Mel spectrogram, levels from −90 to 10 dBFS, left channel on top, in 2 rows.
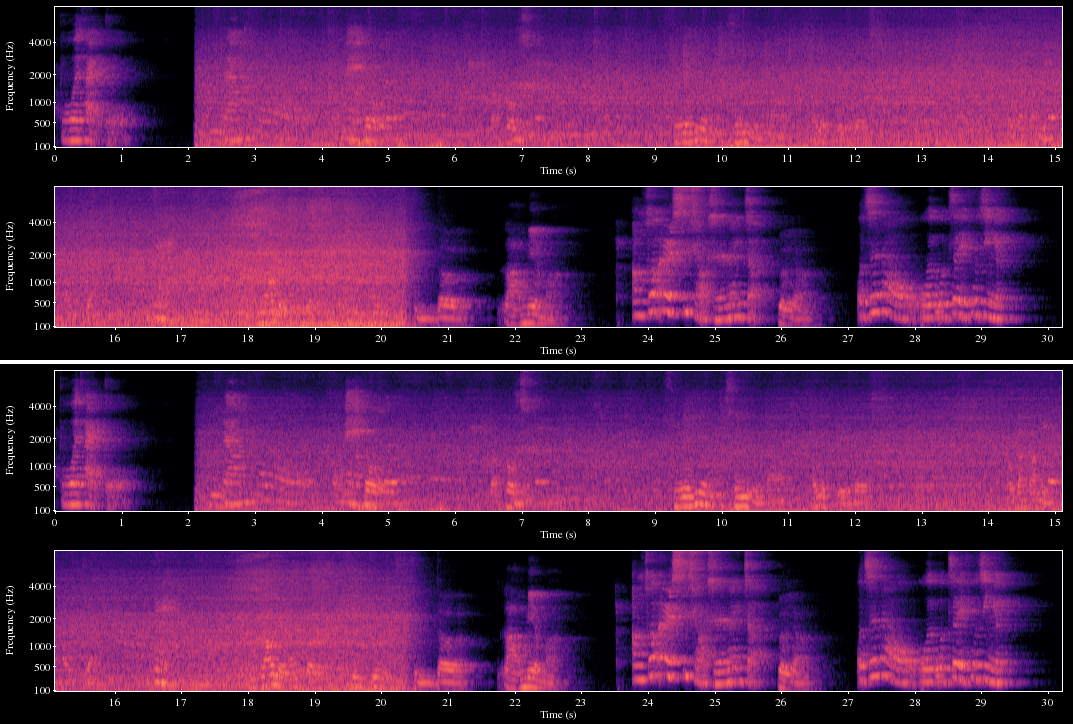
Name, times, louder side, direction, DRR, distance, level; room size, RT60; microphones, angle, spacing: voice 1, 0.1-1.1 2.5-4.0 4.3-5.3 6.8-7.6 14.8-15.3 16.6-16.9 23.8-25.7 27.1-29.3, right 2 dB, 90° right, -6 dB, 1.6 m, -29 dB
sound 1, 2.1-20.4, left 3 dB, 50° left, 0.4 m, -26 dB
sound 2, 4.1-4.3 4.6-7.4, right 2 dB, 80° left, 1.0 m, -44 dB
voice 2, 4.2-5.1 6.5-7.2 9.2-12.3 14.3-15.9 18.0-21.3 21.8-22.7 26.0-26.5, right 4 dB, 50° right, 0 dB, 0.3 m, -29 dB
5.0 x 4.0 x 2.3 m, 0.95 s
head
